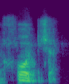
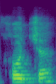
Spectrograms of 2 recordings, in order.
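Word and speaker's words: qocha: estancada pozo no sé Laguna jocha con q Ya ves por eso Acá hay dos jocha jocha se escribe Así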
